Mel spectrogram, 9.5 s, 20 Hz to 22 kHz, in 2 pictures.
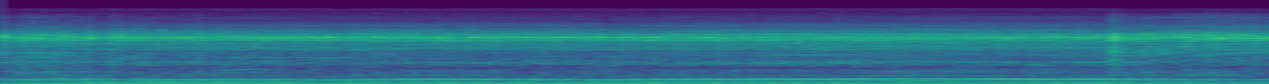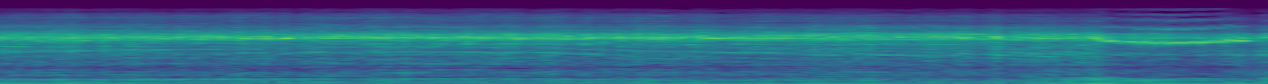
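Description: Suzuki Samurai off-road 4x4 engine running under load as it crawls up a steep dirt obstacle, with a steady high whine over it. Near the end the revs briefly rise and fall.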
